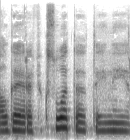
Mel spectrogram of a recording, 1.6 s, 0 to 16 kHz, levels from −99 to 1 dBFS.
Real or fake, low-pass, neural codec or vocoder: real; 14.4 kHz; none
